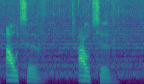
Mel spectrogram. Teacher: That's an instance of catenation there because there's he links the final consonants in out to the the initial vowel sound in of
